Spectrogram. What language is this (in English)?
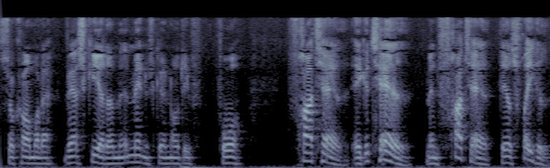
Danish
